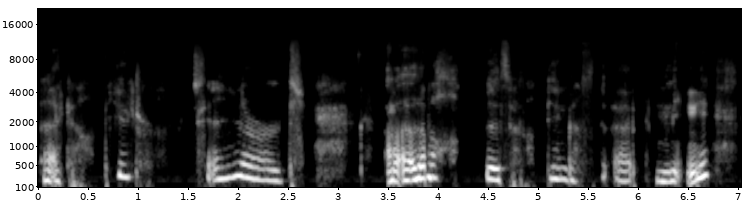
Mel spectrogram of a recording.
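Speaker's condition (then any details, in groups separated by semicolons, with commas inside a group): Generalized dystonia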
